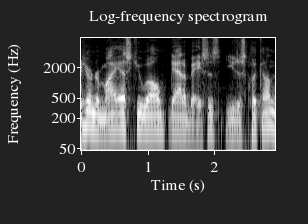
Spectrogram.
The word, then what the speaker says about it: MySQL: to create a MySQL database and yes it's pronounced MySQL not my sequel so the next time you're at a dinner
